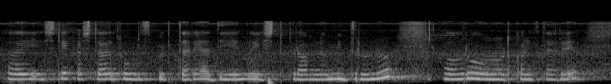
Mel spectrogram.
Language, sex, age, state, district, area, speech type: Kannada, female, 30-45, Karnataka, Hassan, urban, spontaneous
